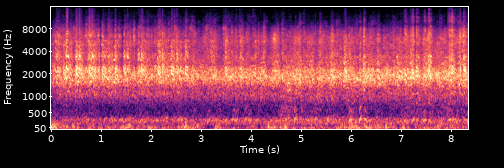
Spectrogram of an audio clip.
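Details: Chinstrap penguins in one of the world's largest colonies at Baily Head, Deception Island, South Shetland Islands, Antarctica: a dense, unbroken chorus of harsh, raspy calls from many birds at once, over a low rumbling background.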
